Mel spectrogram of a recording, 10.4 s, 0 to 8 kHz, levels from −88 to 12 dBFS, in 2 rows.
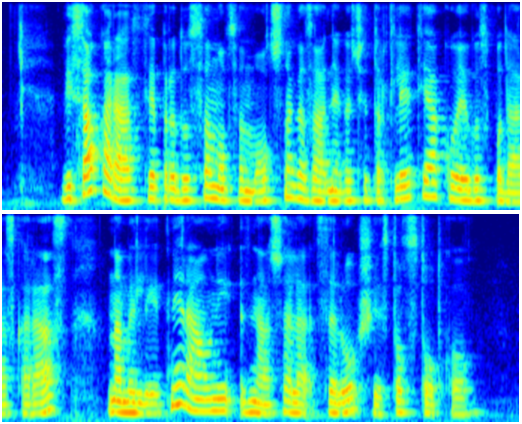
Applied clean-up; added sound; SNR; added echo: none; none; none; none.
